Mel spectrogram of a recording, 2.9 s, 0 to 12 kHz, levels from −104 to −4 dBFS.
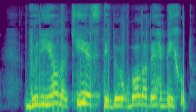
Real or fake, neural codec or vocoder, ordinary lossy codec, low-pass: fake; vocoder, 22.05 kHz, 80 mel bands, Vocos; AAC, 32 kbps; 9.9 kHz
